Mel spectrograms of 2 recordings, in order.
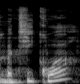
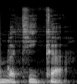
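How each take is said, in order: First: The last syllable has a 'w' sound. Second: The last syllable has no 'w' sound. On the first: It follows the spelling. "It's spelled Batikwa" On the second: It is how a family member says it. "my wife says it's Batika"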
